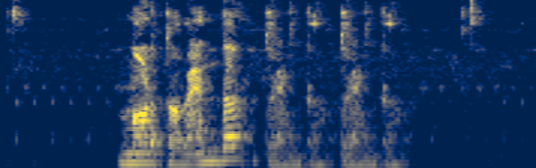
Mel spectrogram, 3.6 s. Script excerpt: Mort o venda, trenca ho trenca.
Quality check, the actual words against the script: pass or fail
pass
